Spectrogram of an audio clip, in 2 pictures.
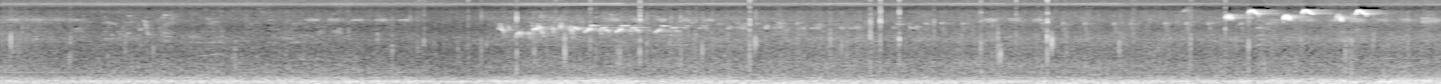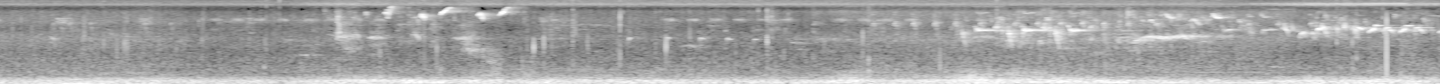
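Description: Wild birds calling outdoors: a quick run of four loud high chirps about twelve seconds in, a burst of rising whistled notes past the middle, and busy twittering near the end, over a steady high-pitched hiss and a low background rumble.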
